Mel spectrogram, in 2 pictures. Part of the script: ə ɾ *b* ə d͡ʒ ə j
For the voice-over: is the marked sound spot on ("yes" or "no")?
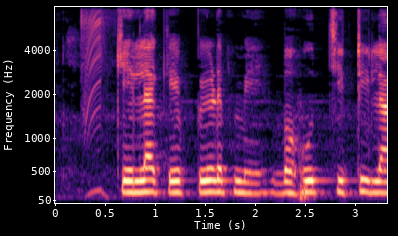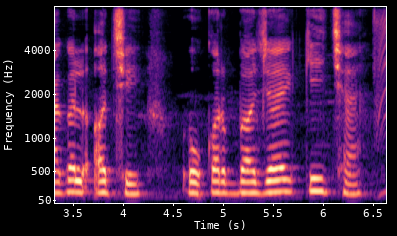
yes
